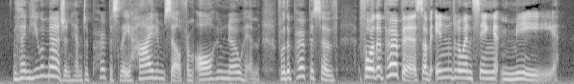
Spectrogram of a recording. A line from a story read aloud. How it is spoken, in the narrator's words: exclaimed Mr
